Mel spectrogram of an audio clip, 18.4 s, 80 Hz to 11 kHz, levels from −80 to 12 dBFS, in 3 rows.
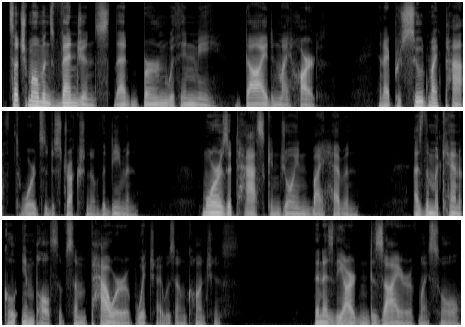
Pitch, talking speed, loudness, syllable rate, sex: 90 Hz, 165 wpm, -23 LUFS, 5.0 syllables/s, male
